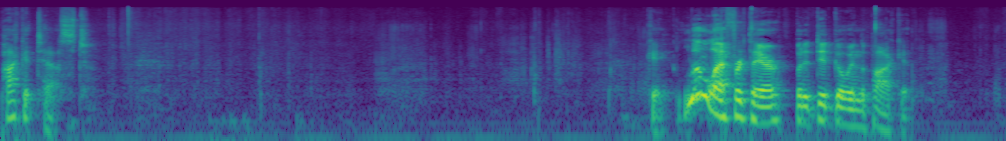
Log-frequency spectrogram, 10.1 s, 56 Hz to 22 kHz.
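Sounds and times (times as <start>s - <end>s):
shirt fabric rustling: 0.0s - 10.0s.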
